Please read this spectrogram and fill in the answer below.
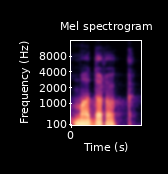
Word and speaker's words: madarak: Le A court est peut-être le son hongrois le plus difficile à bien prononcer pour un francophone : [ɒ] comme dans madarak (oiseaux).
